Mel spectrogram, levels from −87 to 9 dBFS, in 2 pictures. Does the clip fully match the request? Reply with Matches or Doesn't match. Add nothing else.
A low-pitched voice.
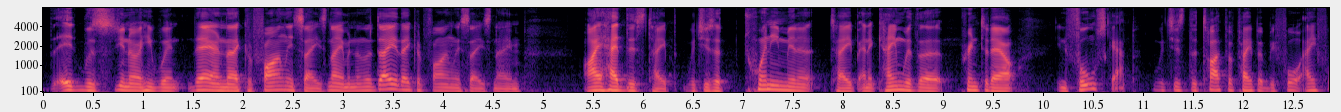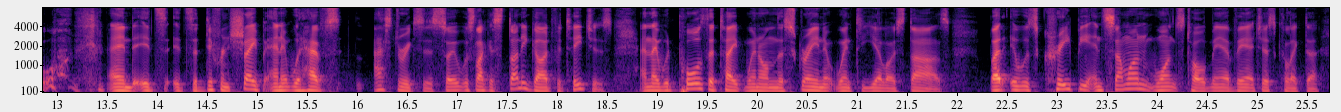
Matches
